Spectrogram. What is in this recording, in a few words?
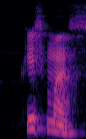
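"krismas", Malay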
